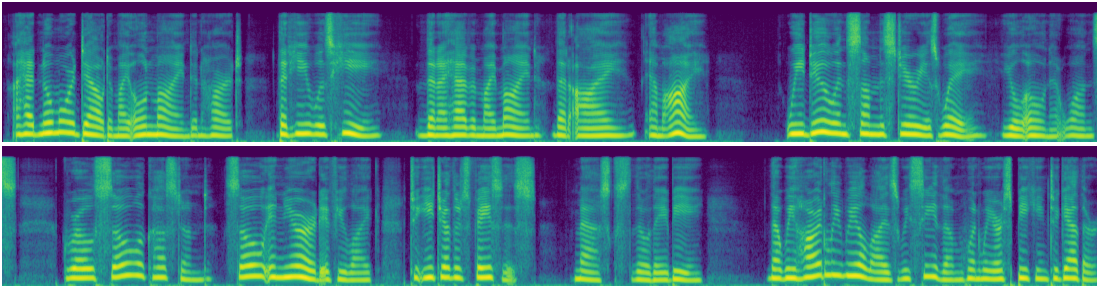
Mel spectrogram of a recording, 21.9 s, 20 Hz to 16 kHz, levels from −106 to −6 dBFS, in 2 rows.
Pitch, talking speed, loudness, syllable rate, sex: 220 Hz, 170 wpm, -16 LUFS, 4.3 syllables/s, female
